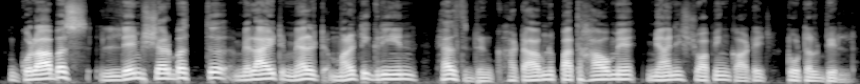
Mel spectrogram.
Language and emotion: Kashmiri, neutral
